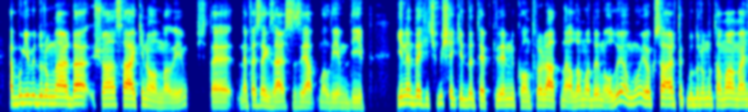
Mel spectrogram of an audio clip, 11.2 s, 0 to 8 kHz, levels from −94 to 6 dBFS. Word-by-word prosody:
Ya, 140 +1 0
bu 160 - -2
gibi 165 -1 -1
durumlarda, 150 -1 +5
"Şu 130 - -2
an 135 0 +2
sakin 130 -1 +4
olmalıyım." 90 -5 -4
işte, 95 0 -1
"Nefes 120 0 -2
egzersizi 95 -3 +1
yapmalıyım." 90 -2 -3
deyip, 90 -1 -3 0.5
yine 150 0 0
de 155 -1 +3
hiçbir 130 +4 -4
şekilde 125 -4 -1
tepkilerini 120 +2 -3
kontrol 105 +3 -4
altına 110 -3 +3
alamadığın 115 +4 -2
oluyor 100 - -1
mu? 155 +5 -7
Yoksa 135 +1 +3
artık 135 +1 +1
bu 125 0 -7
durumu 130 0 -6
tamamen 120 0 0
125 Hz, 150 wpm, -24 LUFS, 100-140 Hz, 0.5 s, durumlarda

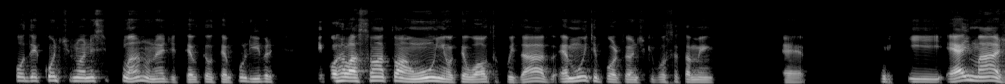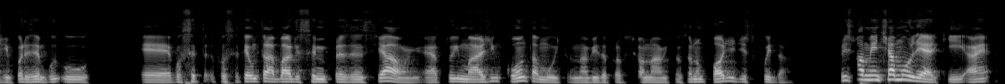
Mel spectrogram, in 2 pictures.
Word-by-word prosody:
poder 170 -1 -1
continuar 160 -2 0
nesse 160 +3 -1
plano, 165 -2 +1
né, 130 +2 -1
de 115 -4 -11
ter 115 - -2
o 115 - -5
teu 120 +2 -4
tempo 110 +7 -3
livre 130 -2 -3 0.4
e - - -8
com 165 - +3
relação 165 +1 +6
a 175 - +4
tua 160 -4 +3
unha, 145 +3 +6
ao 110 - 0
teu 115 +2 0
autocuidado, 120 +2 -1
é 130 - +2
muito 165 +4 +3
importante 115 -6 -3
que - - -18
você, 110 -1 -9
também 110 -2 -3 0.7
eh, 100 0 -5 0.8
porque 120 -2 -5
é 125 - +7
a - - +9
imagem, 175 - +4
por 125 +4 -5
exemplo, 120 +1 -2
o 115 -3 -3 0.5
eh, 105 -1 -1
você 120 +5 -7 0.2
você 125 -4 -9
tem 140 - +1
um 140 - +1
trabalho 130 -3 +1
semipresencial, 120 0 -1
eh, 105 0 -5
a 105 - -6
tua 140 +7 -4
imagem 120 +3 0
conta 155 +2 -1
muito 105 -2 -5
na 100 0 -5
vida 105 0 -4
profissional, 105 0 -6
então 105 +2 -13
você 125 - -10
não 125 +1 -2
pode 130 +5 0
descuidar, 115 -6 -10 0.5
principalmente 210 +4 +2
a - - +9
mulher 180 - +4
que 115 +1 -6
a 125 +4 -1
125 Hz, 180 wpm, -23 LUFS, 110-155 Hz, 0.8 s, a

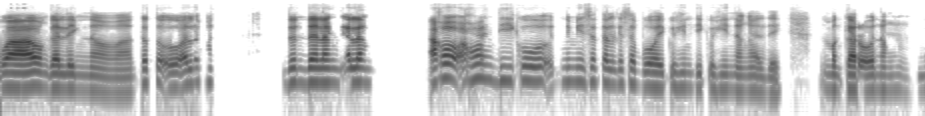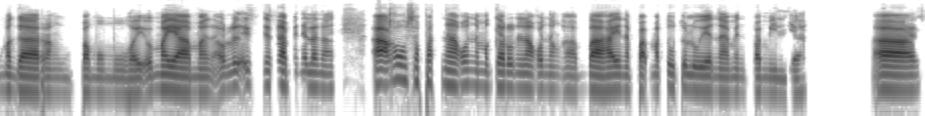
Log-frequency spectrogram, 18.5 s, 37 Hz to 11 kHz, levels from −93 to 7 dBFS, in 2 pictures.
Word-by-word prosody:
Wow 155 +1 +6
ang 155 - -13
galing 145 -2 -3
naman. 125 -2 -8
Totoo, 185 -3 -7
alam 190 +3 -6
mo 195 0 -17 0.7
do'n 190 +2 -6
nalang 195 0 +4
alam 195 +1 +4 0.6
ako 195 +6 +2
ako 210 - -5
hindi 215 -1 -13
ko 215 - -11 0.4
niminsan 200 0 -12
talaga 185 -1 -8
sa 185 - -8
buhay 155 -1 -6
ko - - -16
hindi 155 -1 -13
ko - - -14
hinangad, 135 -2 -11
eh, - - -12 0.4
magkaroon 140 -1 -3
ng 135 0 -11 0.3
magarang 125 -3 +2
pamumuhay 120 -1 -5
o - - -3
mayaman 130 -3 +5
or 135 - -4 0.3
sinasabi 170 -1 +1
nila 160 -1 -2
na 145 - -6 0.4
ako 185 +5 +7
sapat 190 -2 -4
na 170 -2 +3
ako - - -3
na 170 - -8
magkaroon 155 -1 -3
lang 150 -1 +1
ako 145 - -3
ng, 140 -1 -10
ah, 130 -1 -8
bahay 135 0 +5
na 135 - -3
pa 140 - 0
matutuluyan 140 -2 -3
namin 125 0 -3
pamilya, 120 -1 -8 0.7
ah, 140 -1 +8
145 Hz, 160 wpm, -24 LUFS, 130-170 Hz, 0.7 s, ah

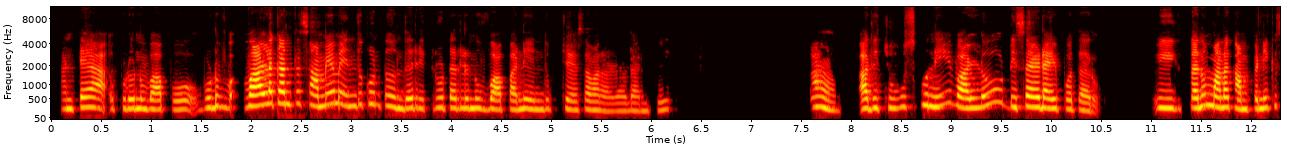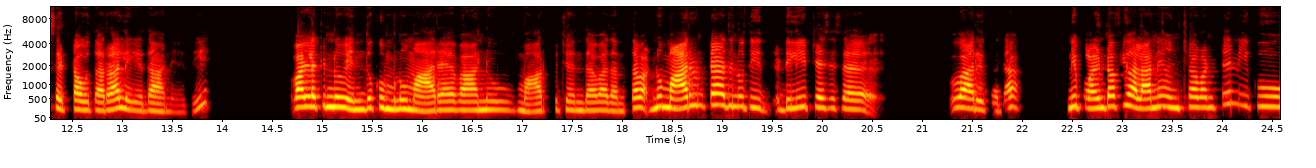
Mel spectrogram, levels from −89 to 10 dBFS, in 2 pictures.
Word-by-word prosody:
అంటే, 235 +3 -1
ఆ - - +2
ఇప్పుడు 240 +1 -4
నువ్వా 235 -1 -1
ఆ - - -18
పో 220 - -6 0.2
ఇప్పుడు 265 +6 -4 0.3
వాళ్ళకంత 360 +3 +7
సమయం 325 +5 +1
ఎందుకుంటుంది 300 -6 -4
రిక్రూటర్‌లు 255 +1 -5
నువ్వా 230 -2 0
పని 230 +3 -2
ఎందుకు 220 +1 -9
చేసావని 210 -2 -6
అడగడానికి. 185 +1 -13 1.5
ఆ! - - 0 0.5
అది 250 +1 +1
చూసుకొని 285 +3 -3 0.2
వాళ్ళు 260 +2 +3 0.3
డిసైడయిపోతారు. 250 -7 +1 0.7
ఇతను 255 +3 0
మన 270 - +6
కంపెనీకి 240 +5 -2
సెట్టవుతారా, 220 -3 +1
లేదా 200 -2 -3
అనేది. 170 - -15 1.0
వాళ్ళకి 285 +1 +6
నువ్వెందుకు 255 -1 +2
నువ్వు 230 0 +1
మారావా, 210 +3 +2 0.2
నువ్వు 210 -1 -7 0.2
మార్పు 185 +4 -5
చెందావా, 200 0 -3
అదంతా 185 +6 -5 0.2
నువ్వు 280 -1 +2
మారుంటే 305 +6 +5
అది 305 - -1
నువ్వు 285 -2 -5
తీ 260 - -2 0.3
డిలీట్ 265 +2 -4
చేసేసే 250 -3 -1 1.1
వారెవు 235 -5 +3
కదా! 235 +9 -3 0.6
నీ - - +1
పాయింట్ 255 +3 +2
ఆఫ్ 295 - -4
వ్యూ 320 - +1
అలానే 250 +3 +4
ఉంచావంటే, 275 +3 -2
నీకు 295 -1 -8
250 Hz, 125 wpm, -22 LUFS, 220-280 Hz, 1.5 s, వాళ్ళకంత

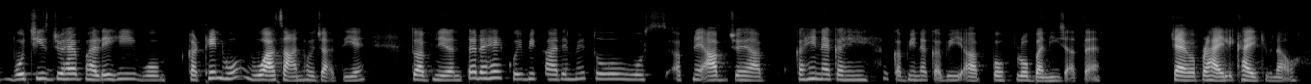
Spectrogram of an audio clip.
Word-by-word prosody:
वो 240 - +4
चीज़ 265 -1 -2
जो 255 +3 0
है 250 0 +5
भले 220 -1 +2
ही 255 0 -5
वो 205 0 -4 0.3
कठिन 280 +8 +2
हो, 280 +7 -4
वो 220 -2 +1
आसान 205 -2 +6
हो 205 -1 -7
जाती 185 -1 -5
है। 195 +3 -4 0.5
तो 225 - +3
आप 210 -1 +2
निरंतर 200 +6 0
रहें 285 +2 +2
कोई 245 -1 -5
भी 255 +2 -5
कार्य 240 -2 -3
में, 245 +3 -9
तो 255 - -3 0.2
वो 230 -2 -7
स 230 0 -22
अपने 210 +2 -5
आप 205 +1 +4
जो 210 - -1
है 205 - -1
आप 185 -1 -1 0.3
कहीं 245 +3 -1
न 240 -1 +2
कहीं, 210 -1 -5 0.3
कभी 205 +2 -7
न - - -4
कभी 195 0 -6 0.2
आपको 200 +1 -4
फ़्लो 195 -1 0
बन 175 -3 0
ही 170 +1 -8
जाता - - -6
है, - - -5 0.7
चाहे 200 -4 +9
वो 185 - 0
पढ़ाई-लिखाई 190 -1 +6
क्यों 180 -1 -16
ना 165 - -3
हो। 185 - -9
210 Hz, 220 wpm, -26 LUFS, 195-245 Hz, 0.7 s, चाहे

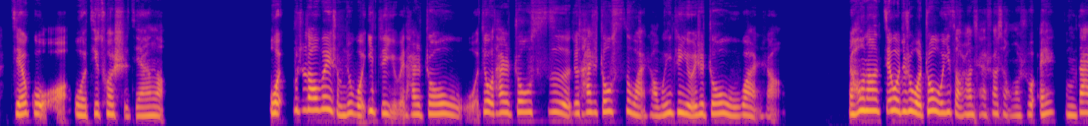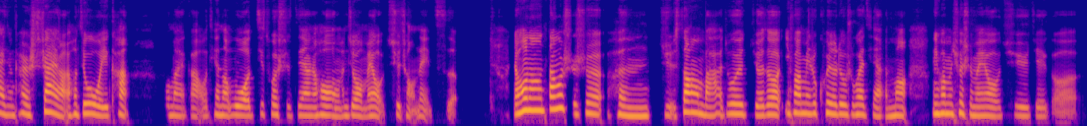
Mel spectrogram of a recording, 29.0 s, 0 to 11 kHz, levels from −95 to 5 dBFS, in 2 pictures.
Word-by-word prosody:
结 225 0 +4
果 230 +3 -1
我 205 -3 +1
记 230 +3 -4
错 225 +1 -1
时 180 -4 -6
间 190 +1 -3
了。 190 -2 -2 1.4
我 245 0 +6 0.2
不 305 - -4
知 305 +2 -6
道 310 0 +7
为 325 0 +3
什 240 -6 -5
么， 200 - 0
就 240 - -1
我 205 -4 0
一 290 0 +2
直 240 -2 -3
以 225 - -7
为 - - -8
它 215 +1 -4
是 220 - -1
周 225 +3 0
五， 230 - -4
结 270 - -3
果 245 -2 +3
它 250 +2 -1
是 250 - -1
周 260 +3 0
四， 255 -5 -3
就 240 - -3
它 260 +3 0
是 250 - -5
周 270 +3 +1
四 270 +1 -6
晚 210 -7 -2
上， 190 -1 -7
我 210 - -2
一 245 - +2
直 255 +2 0
以 225 -3 +2
为 195 0 +1
是 225 - +1
周 230 +3 0
五 195 -5 -1
晚 190 -4 -3
上。 170 - -12 0.9
然 225 -1 +3
后 300 +3 +7
呢， 295 -1 +6
结 280 0 0
果 300 -1 +6
就 275 - +1
是 285 - +4
我 240 -5 +6
周 280 +8 +3
五 250 -2 +1
一 260 - 0
早 215 -5 -4
上 215 0 -2
起 210 - -18
来 210 - -8
刷 235 +3 -6
小 215 -2 -12
红 195 0 -9
书， 215 +3 -7
诶， 240 +4 -3
怎 210 - -6
么 200 - -2
大 255 - +2
家 240 - +1
已 - - -4
经 200 -1 -6
开 235 +3 -3
始 - - 0
晒 260 -6 +5
了。 175 - +1
然 - - -2
后 225 - -1
结 235 - -1
果 235 - +4
我 205 -3 +3
一 185 - +1
看， 175 - -1 0.5
oh 205 -1 -11
my 180 -1 -5
god， 180 -2 -6
我 - - -9
天 210 +2 -5
哪， 195 -1 0
我 195 -1 +2
记 220 +4 -14
错 215 0 -4
时 190 -1 -13
间， 190 0 -3
然 185 - -3
后 200 -2 +1
我 - - -5
们 185 +2 -6
就 190 -1 0
没 180 +2 -5
有 190 - -1
去 - - -8
成 - - -9
那 - - -9
次。 - - -15 0.7
然 230 +3 +4
后 300 +2 +10
呢， 305 0 +7
当 335 +2 +7
时 225 -8 -8
是 220 0 -1
很 185 -3 0 0.2
沮 195 -3 -8
丧 255 +2 +5
吧。 200 +3 -2
就 225 - -6
会 225 -1 +3
觉 200 -1 -3
得 210 -1 +3
一 235 - -4
方 245 0 +4
面 235 -1 0
是 230 - 0
亏 240 +2 -1
了 220 - +3
60 215 -1 -1
块 215 0 +1
钱 190 -3 -5
嘛， 190 0 0 0.3
另 230 - +1
一 - - +4
方 235 - +4
面 230 -1 +1
确 245 - -2
实 210 -1 -6
没 190 0 -1
有 185 -2 -2
去 190 -2 -7
这 180 -1 -9
个 65 - -12
220 Hz, 300 characters per minute, -24 LUFS, 195-245 Hz, 1.4 s, 后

